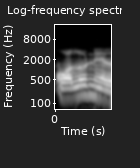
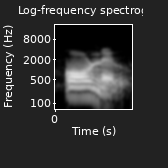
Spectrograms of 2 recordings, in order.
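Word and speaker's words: colonel: comfortable vegetable business Wednesday C ও এল ও এনই এল এটি কলোনেল হবে না এর উচ্চারণ হবে কর্নেল স্ট্রেস বা শব্দে জোর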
